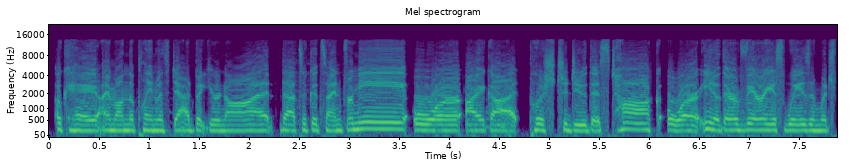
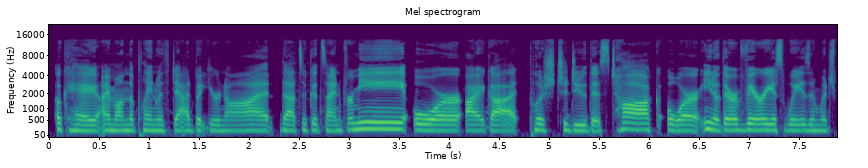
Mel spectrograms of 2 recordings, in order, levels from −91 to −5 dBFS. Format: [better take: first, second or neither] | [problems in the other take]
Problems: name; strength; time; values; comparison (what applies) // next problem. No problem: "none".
second | distortion; heavy; 6 dB below the speech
